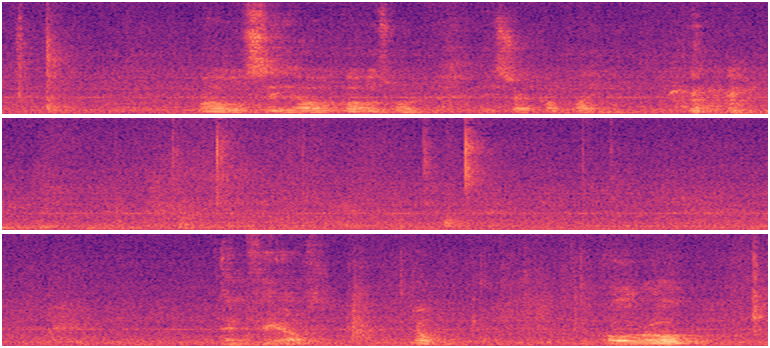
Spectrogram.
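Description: A man speaks into a microphone in a calm, measured voice, in a room with some echo.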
